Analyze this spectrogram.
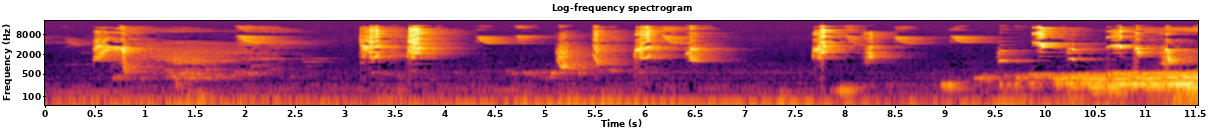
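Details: Asian glossy starling, a greenish black bird, giving a series of short harsh squawks and sharp metallic notes in brief bursts, with a low rumbling noise building toward the end.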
